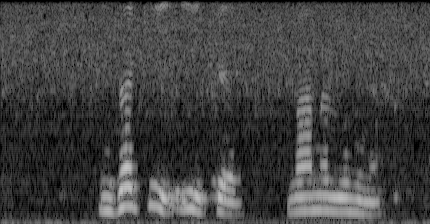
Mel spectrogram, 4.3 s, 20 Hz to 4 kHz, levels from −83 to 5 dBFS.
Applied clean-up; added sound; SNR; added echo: none; Bathtub (filling or washing); 14 dB; none.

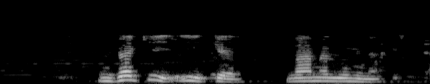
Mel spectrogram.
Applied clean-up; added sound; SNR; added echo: none; none; none; none.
